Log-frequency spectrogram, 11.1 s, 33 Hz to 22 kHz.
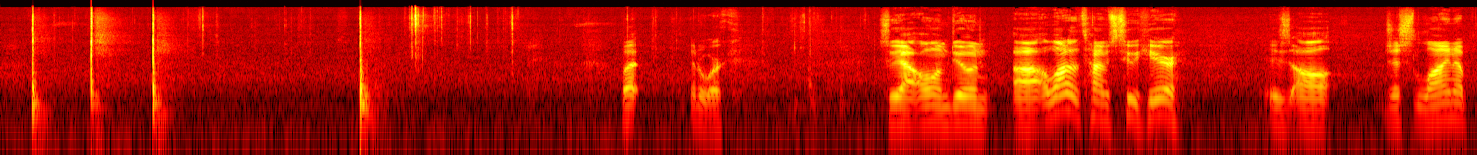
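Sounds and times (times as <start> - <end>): axe striking log: 0.2 - 1.6, 2.7 - 3.3.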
